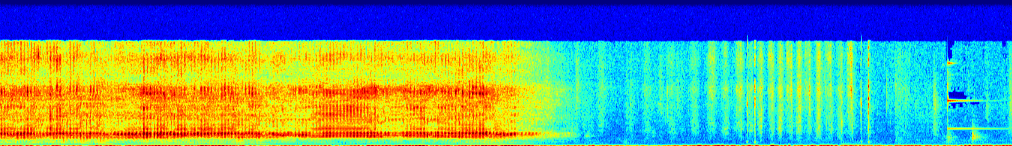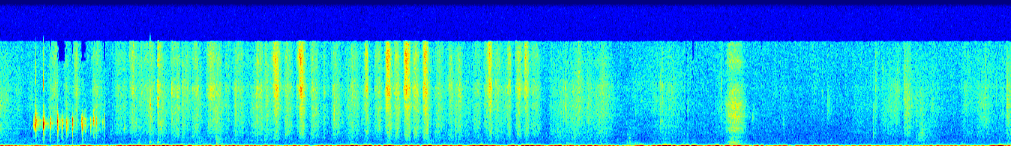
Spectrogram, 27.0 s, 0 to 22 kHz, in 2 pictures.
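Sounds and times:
brush scratching on scalp: 0.0 - 7.7, 8.6 - 11.5, 15.0 - 21.2.

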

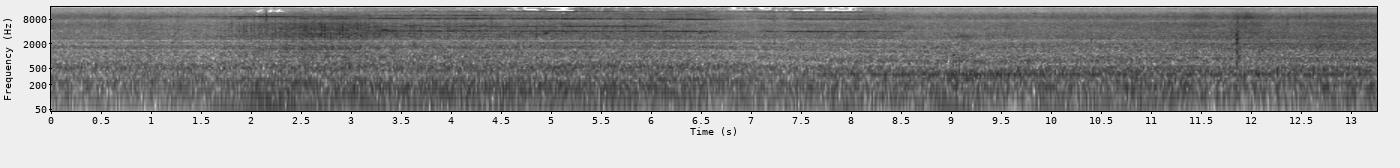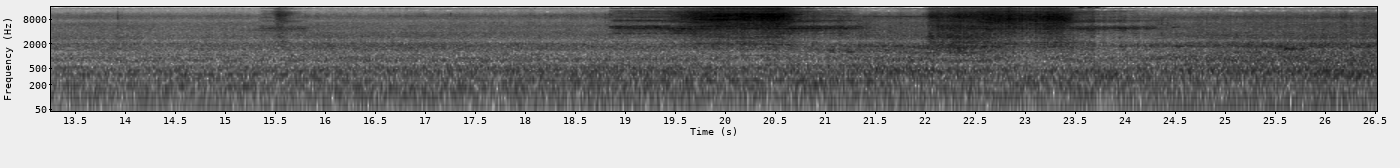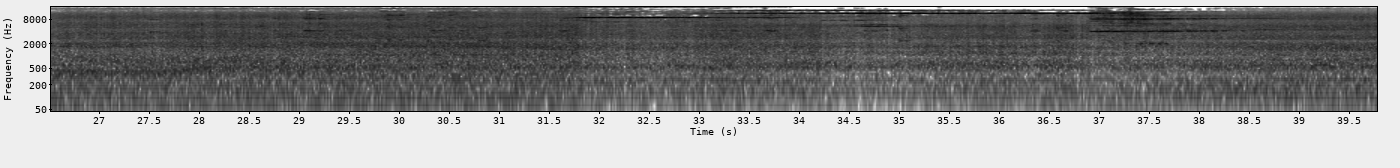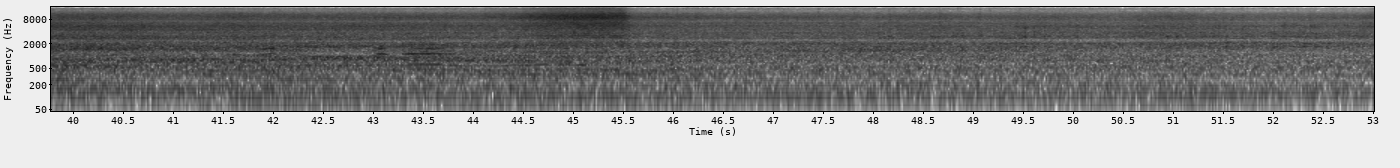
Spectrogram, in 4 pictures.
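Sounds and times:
diesel locomotive engines running: 0.0 - 53.0
train wheels rumbling on rails: 0.0 - 53.0
high wheel squeals: 1.8 - 8.6, 18.8 - 24.7, 28.9 - 39.2.

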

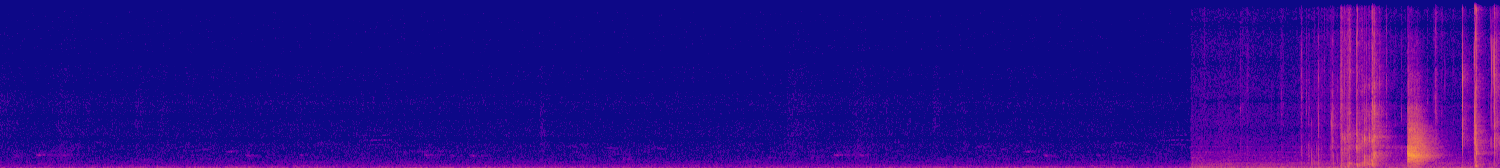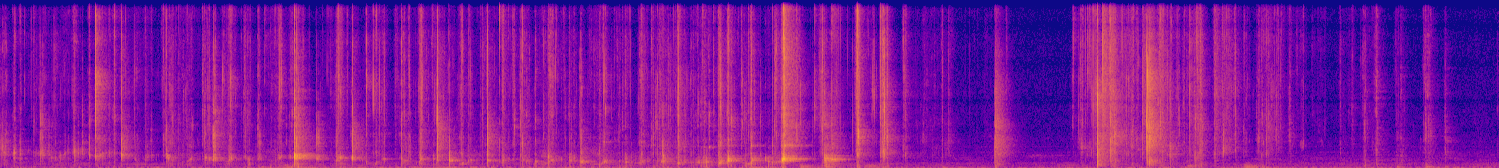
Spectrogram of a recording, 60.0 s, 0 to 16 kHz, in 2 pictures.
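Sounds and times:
slime crackling and squishing: 24.8 - 49.4, 51.4 - 59.2
sharp loud slime pops: 45.4 - 47.8.

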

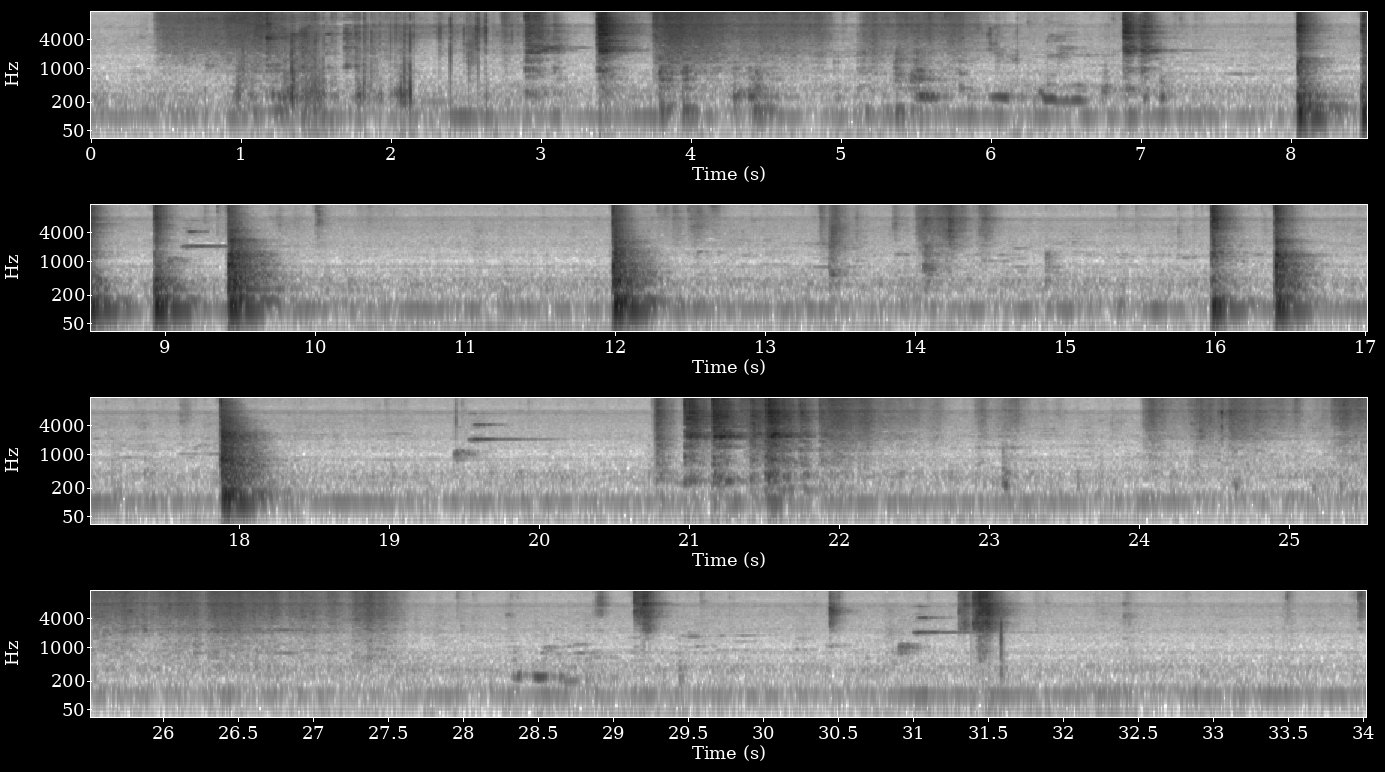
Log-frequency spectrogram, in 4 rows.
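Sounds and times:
rustling: 0.4 - 3.0, 3.7 - 6.4, 24.0 - 27.7.

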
